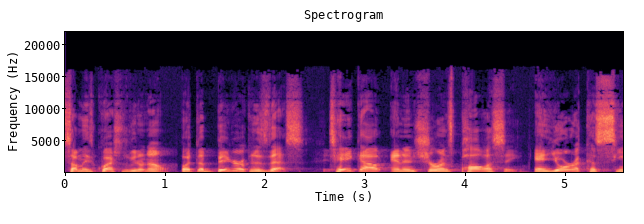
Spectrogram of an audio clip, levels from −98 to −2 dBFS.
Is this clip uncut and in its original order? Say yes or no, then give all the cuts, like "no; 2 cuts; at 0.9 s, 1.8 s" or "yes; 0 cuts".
no; 4 cuts; at 1.1 s, 1.8 s, 2.6 s, 4.6 s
